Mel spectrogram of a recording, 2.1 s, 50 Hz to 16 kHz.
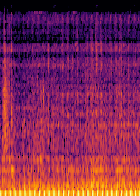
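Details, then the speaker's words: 2009 Polaris Sportsman 550 XP with a stripped shifter and lurching forward in gear, running. Deep rapid thumping at about eleven beats a second with a low clatter from the rear; the clutch or transmission is suspected. "but it sounds like it would be in the clutch maybe it's in the transmission let's go find out"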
